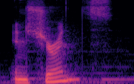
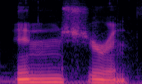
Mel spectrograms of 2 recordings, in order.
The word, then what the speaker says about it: insurance: Put emphasis on the first syllable. Insurance. Insurance.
